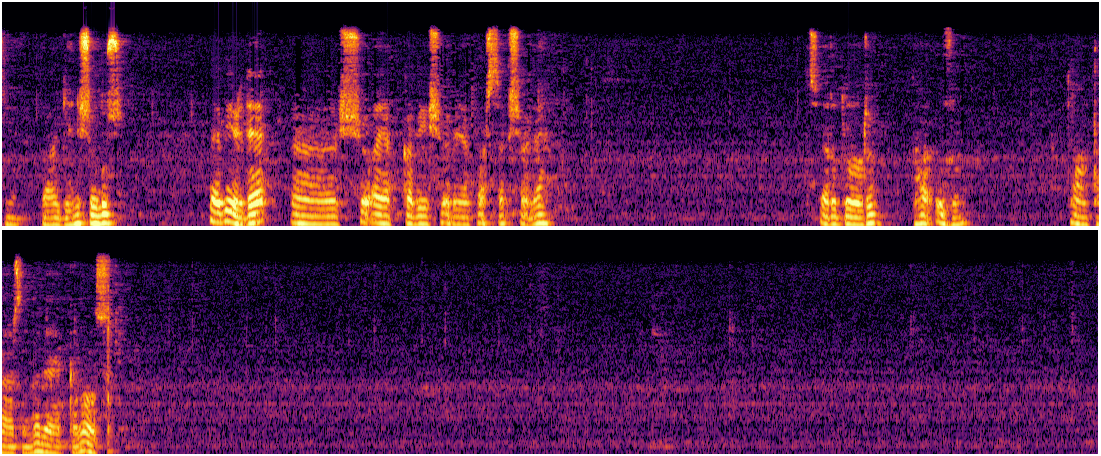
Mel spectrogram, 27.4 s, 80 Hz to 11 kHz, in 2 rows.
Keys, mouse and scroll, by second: 0.9 click, 2.0-3.3 drag, 3.3-7.1 drag, 9.2-12.3 drag, 12.5 click, 13.5 click, 14.4 click, 15.1-25.9 drag, 25.9 click, 26.8-27.4 drag.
